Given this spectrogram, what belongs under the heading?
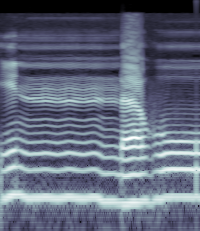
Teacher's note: pada lafal inna ada bacaan gunnah, yaitu cara membacanya an-nya ditahan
